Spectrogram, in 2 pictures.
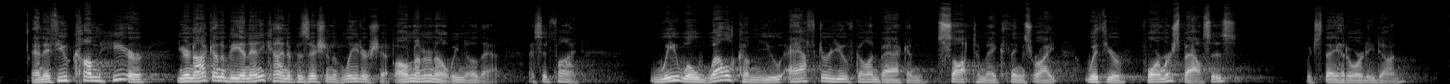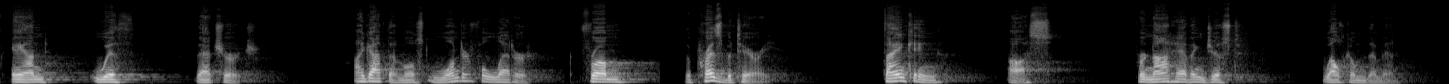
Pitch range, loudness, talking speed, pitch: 105-135 Hz, -20 LUFS, 150 wpm, 115 Hz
